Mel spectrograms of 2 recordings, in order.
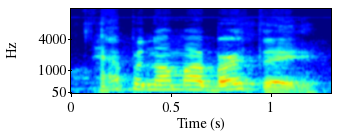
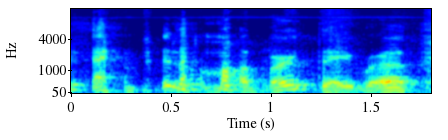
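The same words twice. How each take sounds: First: Said in the usual way. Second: Soft, laughing through the words. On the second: Real, not acted. Streamer laughing to chat about his birthday news. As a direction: laugh it out quietly in disbelief. Repeats line, second time laughing.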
